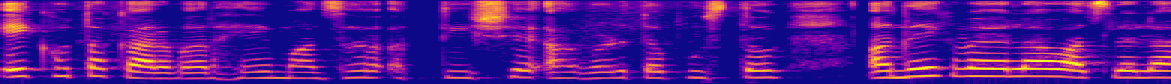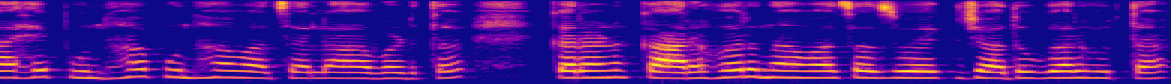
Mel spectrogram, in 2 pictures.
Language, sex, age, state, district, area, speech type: Marathi, female, 45-60, Maharashtra, Kolhapur, urban, spontaneous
